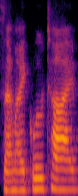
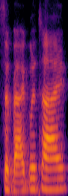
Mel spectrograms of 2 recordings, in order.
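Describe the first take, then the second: First: The second syllable sounds like 'mee'. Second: The second syllable sounds like 'muh'. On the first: The speaker calls it wrong. "Some people say it is semi-glutide" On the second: The speaker calls it right. "I think the correct pronunciation is semaglutide"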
